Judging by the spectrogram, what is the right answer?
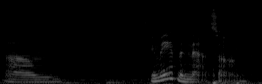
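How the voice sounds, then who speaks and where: A man's voice: medium pitch, sing-song, unhurried. A man giving casual, rambling, offhand commentary as he plays through a video game. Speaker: gaming video host. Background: background music.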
